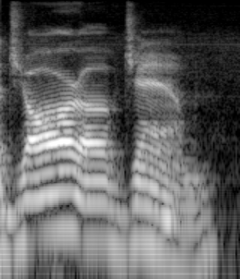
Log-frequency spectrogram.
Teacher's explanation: the f and the j elide into sort of one nuanced sound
